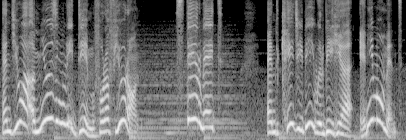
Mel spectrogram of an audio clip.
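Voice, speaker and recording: An actress playing a proud, clever Japanese scientist in a video game, with a Japanese accent and stilted, formal phrasing. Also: female voice, high-pitched, huge pitch swings, measured pace, darkish tone, faint music behind, full character voice. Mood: sly, insistent. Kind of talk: video game cutscene voice acting.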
